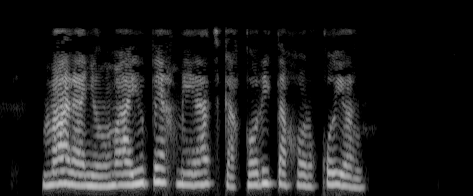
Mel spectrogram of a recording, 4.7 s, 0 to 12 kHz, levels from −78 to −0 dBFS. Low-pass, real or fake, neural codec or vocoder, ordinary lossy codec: 7.2 kHz; fake; codec, 16 kHz, 2 kbps, FreqCodec, smaller model; MP3, 32 kbps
